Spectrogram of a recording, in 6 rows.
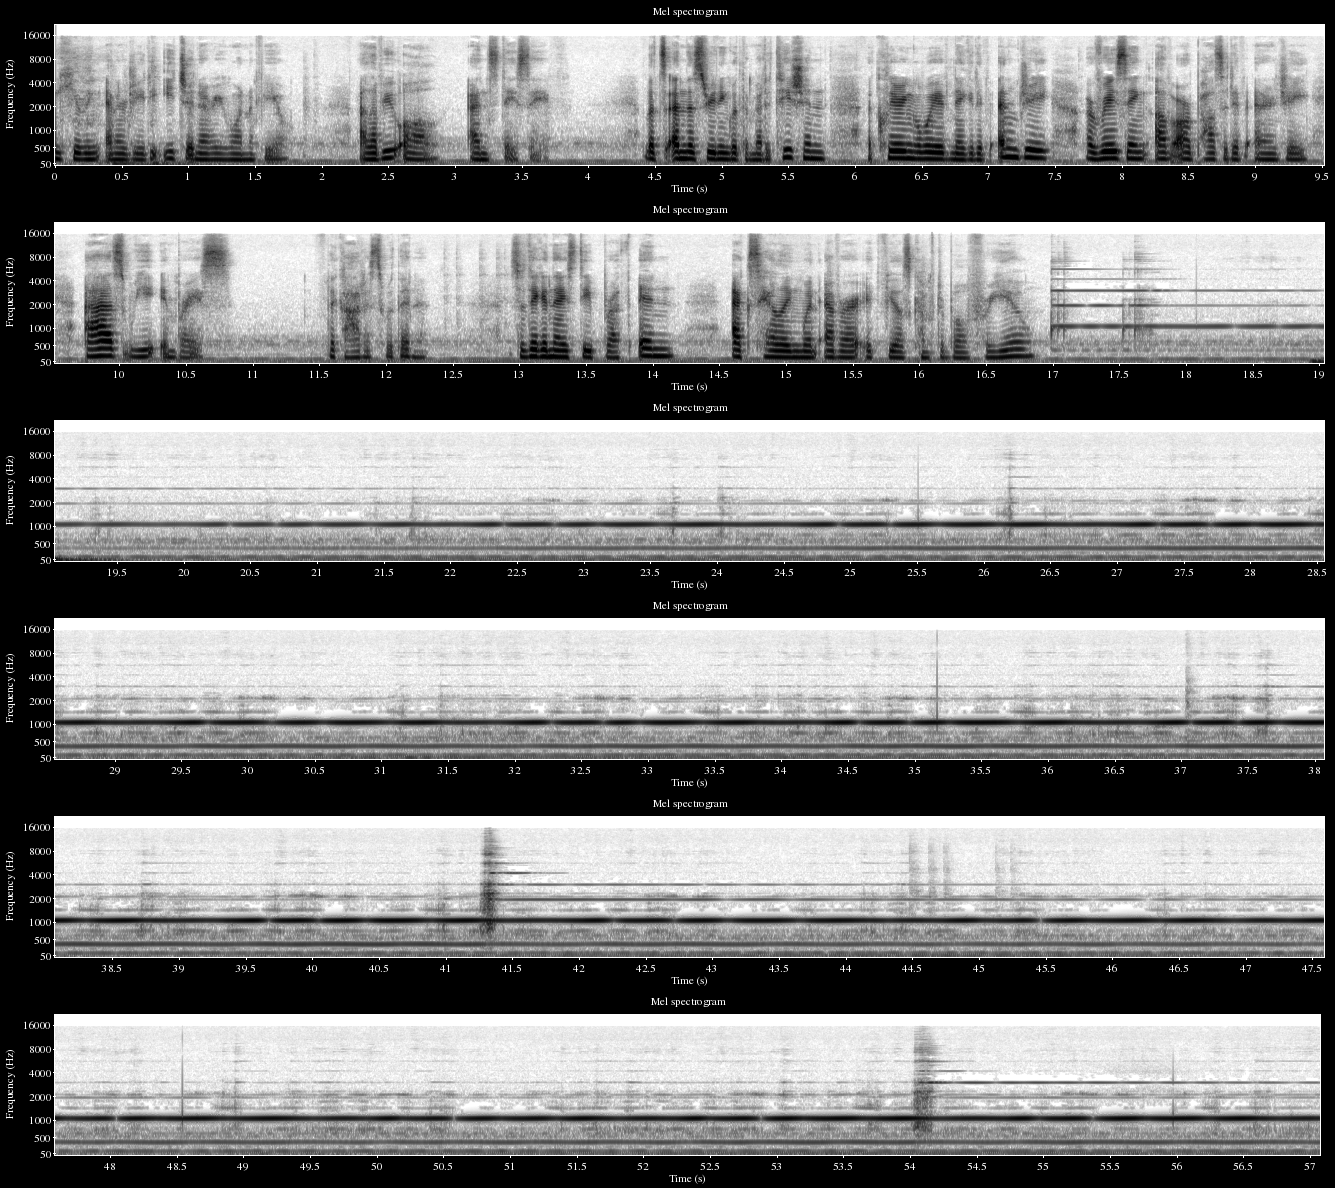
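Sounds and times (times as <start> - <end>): singing bowl ringing hum: 0.0 - 57.0.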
